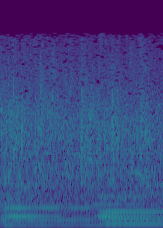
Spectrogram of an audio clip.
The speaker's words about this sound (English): Go ahead and just clap. If you're going to clap, just go ahead and clap right there. So it sounds good on the CD.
